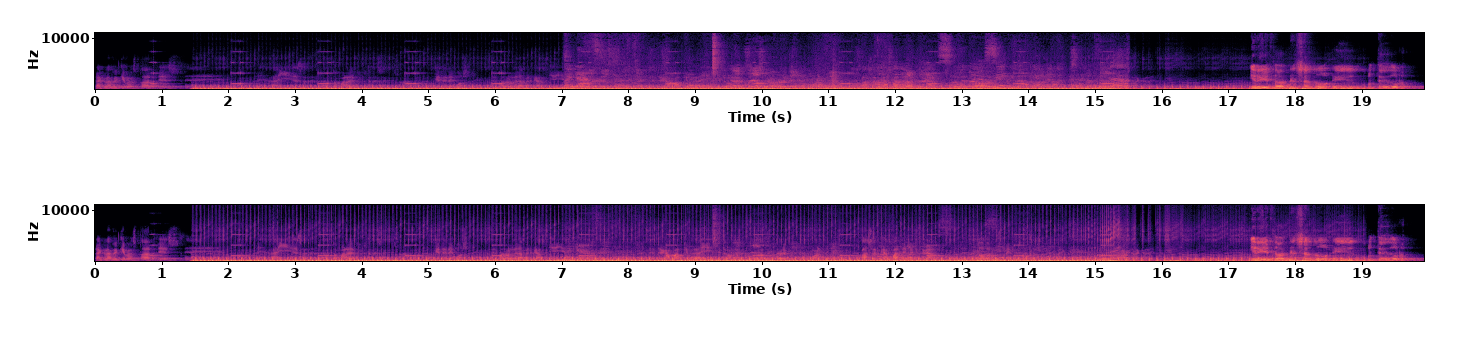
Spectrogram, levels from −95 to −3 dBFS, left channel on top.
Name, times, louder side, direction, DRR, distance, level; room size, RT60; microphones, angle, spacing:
voice 1, 0.0-2.0 2.4-7.8 8.3-12.7 13.2-16.0, right 2 dB, 35° right, 3 dB, 1.4 m, -41 dB
sound 1, 0.8-0.9 2.0-2.2 3.3-3.5 4.6-4.8 5.9-6.1 7.2-7.4 8.5-8.7 9.9-10.0 11.2-11.3 12.5-12.6 13.8-13.9 15.1-15.2, left 3 dB, 60° left, 3.1 m, -37 dB
sound 2, 1.4-19.1, right 2 dB, 65° right, 0.6 m, -26 dB
sound 3, 7.0-15.5, left 3 dB, 45° left, 0.7 m, -34 dB
voice 2, 17.3-19.6, equal, 5° right, -2 dB, 1.1 m, -26 dB
27.5 x 10.0 x 3.0 m, 1.2 s
head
